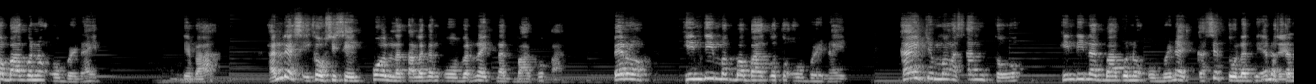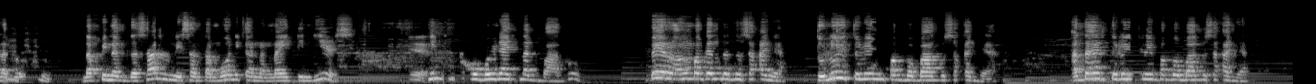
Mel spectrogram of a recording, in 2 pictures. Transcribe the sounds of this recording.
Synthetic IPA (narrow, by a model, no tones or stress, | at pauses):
ɐbaːɡo̞nɐŋʔoːvɛɹnajt̪̚ | d̪ɪbaʔɐnlɛsʔɪkawsɪsɛjnt̪̚polnɐt̪ɐlɐɡaŋʔoːvɛɾnajt̪̚nɐɡ̚baːɡokɐ̰ | pɛːɾo̞ | hɪnd̪imɐɡ̚bɐbaːɡot̪oʔovɛɹnajt̪̚ | kaːhɪt̪jʊŋmɐŋasant̪o̞hɪnd̪inɐɡ̚baːɡo̞nɐŋʔovɛɹnajt̪̚kɐsɛt̪uːlɐd̪̚nɪɐnosɐnɐɡ̚ɐjan | nɐpɪnɐɡ̚d̪ɐsalɐnisant̪ɐmo̞nɪkɐnɐŋnajnt̪ɪnjɪɹs | hɪnd̪it̪ɐʔovɛɹnajt̪̚nɐɡ̚baːɡo̞ | pɛːɾo̞ʔɐŋmɐɡɐnd̪ad̪ʊnsɐkɐɲa | t̪ʊlʊjt̪ʊlojʊŋpɐɡ̚bɐbaːɡo̞sɐkɐɲa | ʔɐd̪aːhɪlt̪ʊlojt̪ʊlʊjʊŋpɐɡ̚bɐbaːɡo̞sɐkɐɲa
